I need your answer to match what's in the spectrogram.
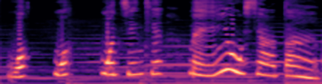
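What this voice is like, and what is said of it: Quiet, hesitant stammering voice. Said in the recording (Chinese): “小声地说道”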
